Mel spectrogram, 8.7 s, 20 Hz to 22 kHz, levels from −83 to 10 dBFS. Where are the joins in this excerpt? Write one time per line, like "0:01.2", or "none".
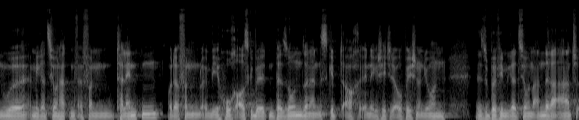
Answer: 0:01.2
0:02.4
